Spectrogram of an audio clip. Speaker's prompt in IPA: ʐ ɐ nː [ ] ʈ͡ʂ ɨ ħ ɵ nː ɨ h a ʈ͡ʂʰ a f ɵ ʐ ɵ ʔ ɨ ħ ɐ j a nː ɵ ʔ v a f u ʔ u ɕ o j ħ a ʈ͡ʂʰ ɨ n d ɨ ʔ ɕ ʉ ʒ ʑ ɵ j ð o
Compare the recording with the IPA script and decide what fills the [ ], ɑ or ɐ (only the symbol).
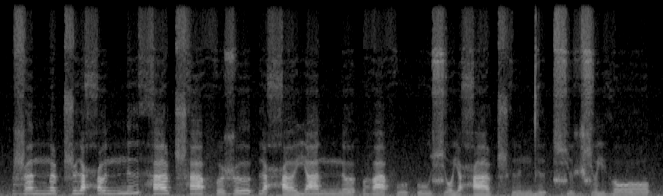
ɐ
